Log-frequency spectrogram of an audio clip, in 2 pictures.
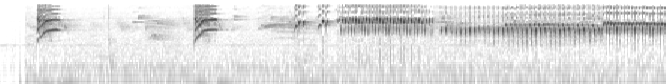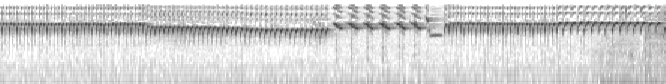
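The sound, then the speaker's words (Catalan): A canary sings loudly and without pause: a few short chirps open into long bright trills and rapid warbling runs, shifting between high whistled phrases. No voices are heard. “Tranquils, no busquen el canari, no se'ls ha, no està en la finestra del seu veí ni s'ha colat per la seua casa, sinó que està sonant darrere de nosaltres, així, a Ràdio Vila-real.”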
